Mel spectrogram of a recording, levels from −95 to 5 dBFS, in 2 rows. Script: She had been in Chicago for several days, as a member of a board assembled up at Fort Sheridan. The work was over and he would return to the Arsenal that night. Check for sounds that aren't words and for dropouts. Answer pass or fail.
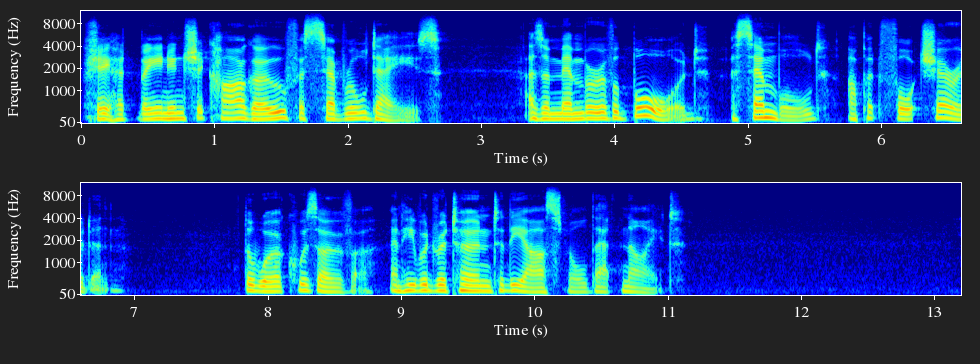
pass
